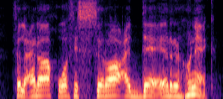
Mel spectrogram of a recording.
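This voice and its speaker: A man speaks with a high pitch at a fairly slow pace. The background is quiet. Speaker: TV show host. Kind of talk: interview. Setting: studio. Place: studio. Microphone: lapel.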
